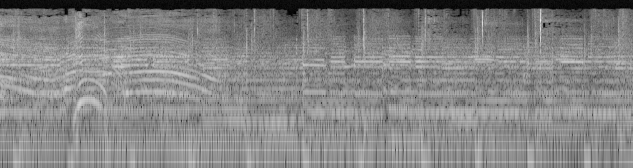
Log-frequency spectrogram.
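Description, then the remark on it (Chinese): A church audience cheers and shouts "hallelujah" together during worship, loud and sustained over steady music, with a few voices rising in long rising-and-falling calls above the crowd. “哈利路亚，我们欢呼一下好不好？”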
